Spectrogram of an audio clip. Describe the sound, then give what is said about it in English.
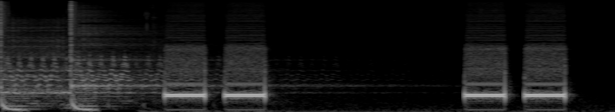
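A couple of sharp clicks and a brief hum, then a telephone rings in a double-burst pattern: two quick rings, a pause, and two more, loud, with no one speaking. “It's something called telephobia, and a podcaster in the UK has explored it by ringing people at random.”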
